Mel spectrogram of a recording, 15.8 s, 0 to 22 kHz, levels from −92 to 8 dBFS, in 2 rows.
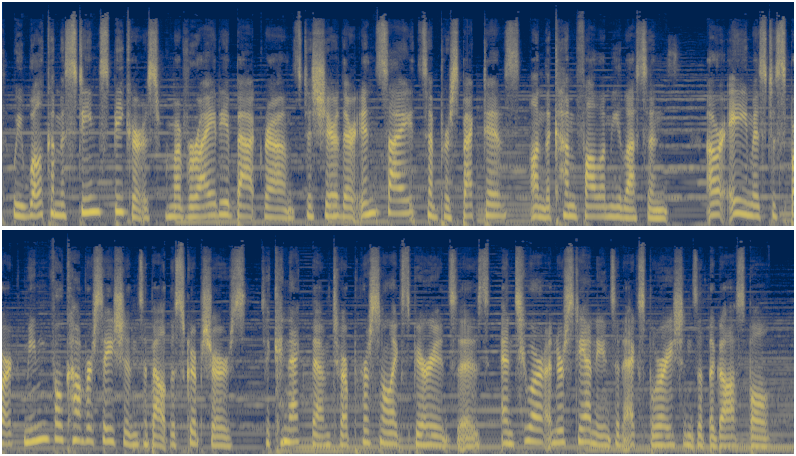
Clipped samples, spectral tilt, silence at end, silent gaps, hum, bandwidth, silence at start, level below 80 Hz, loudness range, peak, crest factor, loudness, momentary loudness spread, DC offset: under 0.1%; -3.5 dB/octave; 0 s; none; none; 18 kHz; 0 s; -36 dBFS; 2 LU; 0 dBFS; 14 dB; -13 LUFS; 5 LU; under 0.1%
